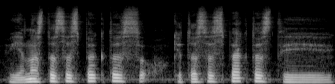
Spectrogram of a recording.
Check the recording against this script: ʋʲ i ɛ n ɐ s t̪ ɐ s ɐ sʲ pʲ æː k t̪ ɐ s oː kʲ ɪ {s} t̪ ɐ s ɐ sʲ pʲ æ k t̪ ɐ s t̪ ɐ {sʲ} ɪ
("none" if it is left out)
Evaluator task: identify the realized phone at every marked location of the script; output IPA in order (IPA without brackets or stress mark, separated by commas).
none, none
